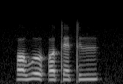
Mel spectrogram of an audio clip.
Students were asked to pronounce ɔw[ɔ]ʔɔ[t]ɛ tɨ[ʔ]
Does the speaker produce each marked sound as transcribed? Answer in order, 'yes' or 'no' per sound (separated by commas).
no, yes, no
